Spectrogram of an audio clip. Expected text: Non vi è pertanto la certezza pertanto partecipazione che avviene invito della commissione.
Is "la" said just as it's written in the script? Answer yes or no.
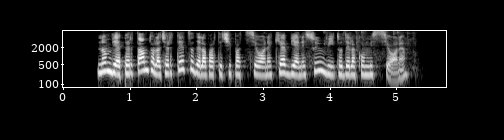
yes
